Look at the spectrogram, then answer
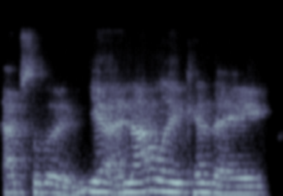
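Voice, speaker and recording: A man's voice: a little high, fairly even intonation, fast talker, fairly bright tone, echoey room, muffled recording. A man in his forties, a former Navy SEAL guest, talking in a laid-back way and laughing easily. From United States. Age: 40s. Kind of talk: casual interview chat.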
